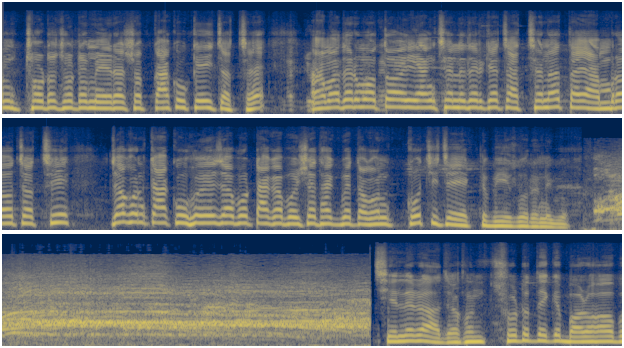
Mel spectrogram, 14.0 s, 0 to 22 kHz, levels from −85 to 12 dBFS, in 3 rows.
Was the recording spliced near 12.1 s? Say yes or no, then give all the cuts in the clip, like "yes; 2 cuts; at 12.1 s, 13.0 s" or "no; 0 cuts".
yes; 1 cut; at 12.1 s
